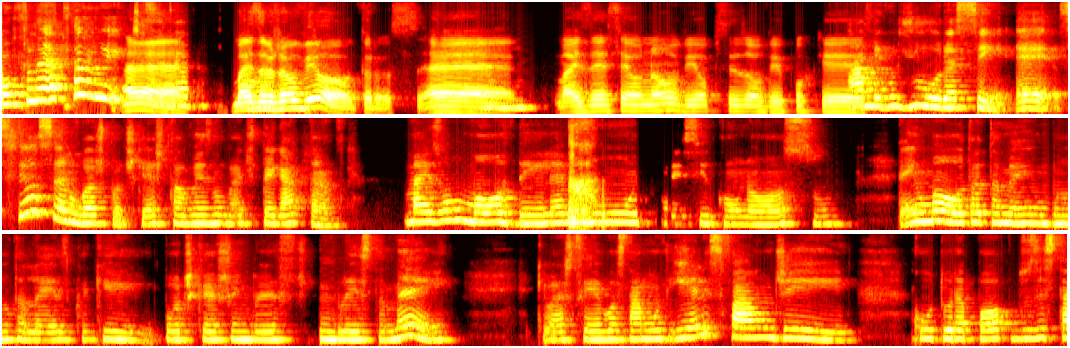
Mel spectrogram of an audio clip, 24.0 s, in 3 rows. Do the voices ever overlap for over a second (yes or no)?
yes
